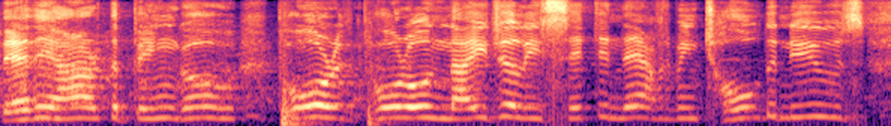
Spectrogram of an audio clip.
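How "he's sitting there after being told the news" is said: ordinary talk, nothing marked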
